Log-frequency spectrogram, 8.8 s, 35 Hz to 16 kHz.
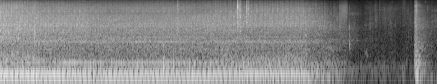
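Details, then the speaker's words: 1964 VW Beetle with dual EMPI carbs after syncing and freeing a binding passenger-side linkage: strong, steady pulsing note with immediate throttle response, no popping or lag, then dies away cleanly at shutdown. "Throttle response, right there. That's what you want. No popping, no lag."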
